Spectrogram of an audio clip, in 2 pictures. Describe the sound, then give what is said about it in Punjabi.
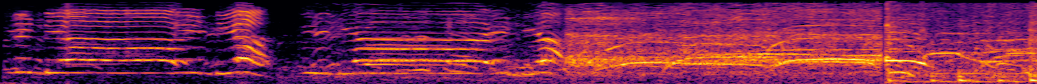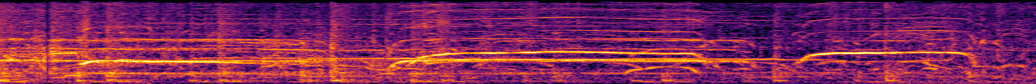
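A large crowd of cricket fans at Delhi airport cheers to welcome the World Cup-winning Indian team. Loud shouts, whoops and chanting voices run continuously throughout. “ਜੇਤੂ team ਦੇ ਸਵਾਗਤ ਲਈ Delhi airport ਤੇ cricket ਪ੍ਰਸ਼ੰਸਕਾਂ ਦੀ ਭਾਰੀ ਭੀੜ ਦੇਖਣ ਨੂੰ ਮਿਲੀ।”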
